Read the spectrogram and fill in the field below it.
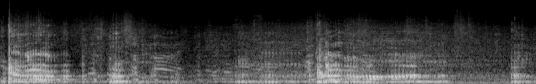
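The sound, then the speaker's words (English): An Asian lion roars loudly and close by, a deep rumbling call that rises and falls in several long grunting bursts, with background voices and crowd murmur underneath. The male lion is being fed raw meat by a visitor about 1 meter away, behind a fence. “At least there's an Asian lion.”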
